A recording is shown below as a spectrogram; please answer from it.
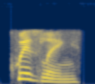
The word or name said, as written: quisling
